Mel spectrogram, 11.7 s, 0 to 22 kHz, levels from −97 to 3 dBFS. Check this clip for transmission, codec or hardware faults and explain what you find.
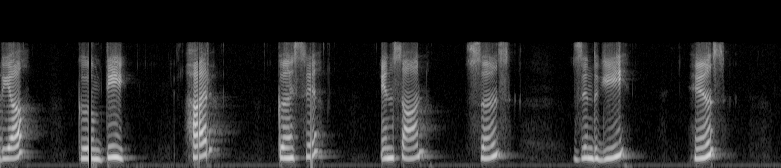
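There's one fault in this speech clip, packet loss on an ADPCM call, hitting three times on top of the G.722 wideband coding. The coding itself sounds clean and full up to around 7 kHz.

At 1.33, 2.97 and 4.66 s you get hard-edged silent gaps of about 40, 20 and 20 ms, which fits roughly four, then two, then two lost packets. The decoder's predictor and step size lose sync with the sender's, so the speech comes back with a brief, slightly distorted patch before settling.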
